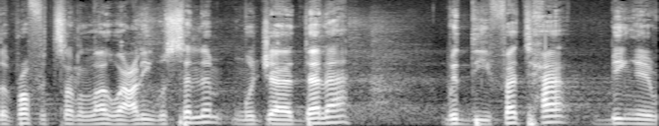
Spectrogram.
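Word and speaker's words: Mujadala (مجادلة): And it is pronounced Mujadala with a fatha on the dal, and mujadila with a kasra on the dal.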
